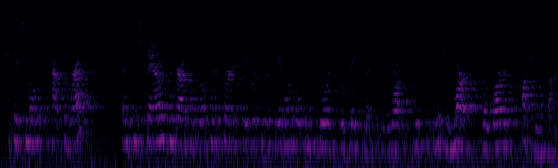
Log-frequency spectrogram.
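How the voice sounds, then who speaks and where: A woman reads scripted stage directions from a distance in a very echoey hall, with an average-pitched voice and faint background noise. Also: little pitch movement, quick pace. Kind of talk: scripted narration.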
